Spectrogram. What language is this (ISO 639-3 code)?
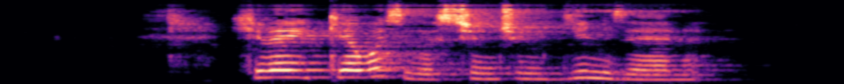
kab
